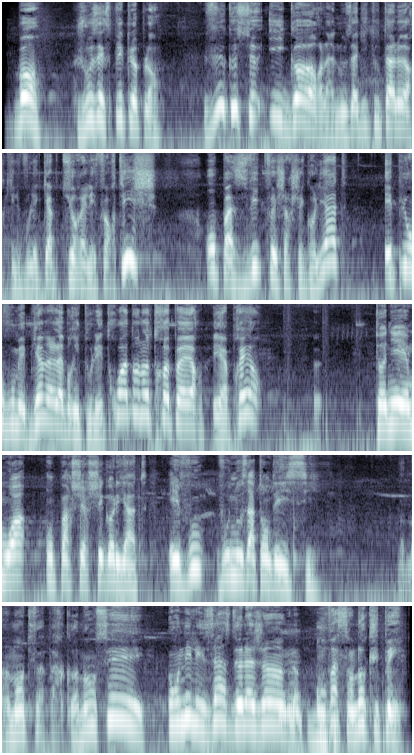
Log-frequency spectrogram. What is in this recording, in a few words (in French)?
DOUBLAGE DESSIN ANIMÉ; LES AS DE LA JUNGLE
